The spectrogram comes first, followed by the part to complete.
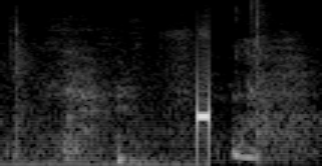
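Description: Short electronic beeps, each one high pure tone lasting about a tenth of a second: one at the very start and another just over a second in, over faint background noise.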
